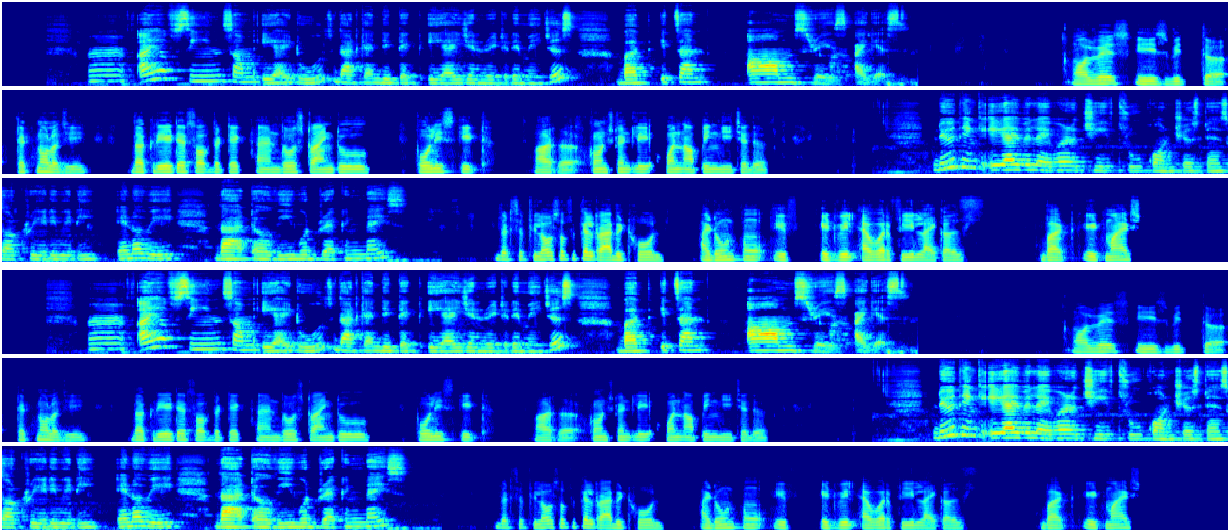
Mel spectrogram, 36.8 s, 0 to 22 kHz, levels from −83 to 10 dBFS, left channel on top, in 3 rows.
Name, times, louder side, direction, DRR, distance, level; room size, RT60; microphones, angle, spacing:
voice 1, 0.4-7.1 7.4-9.2 21.1-28.6, right 4 dB, 20° right, 0.4 m, -30 dB
voice 2, 10.7-13.1 13.5-15.9 16.4-17.1 17.6-19.9 29.4-31.1 31.5-32.4 32.7-34.3 34.9-35.9, left 5 dB, 80° left, 0.6 m, -33 dB
head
